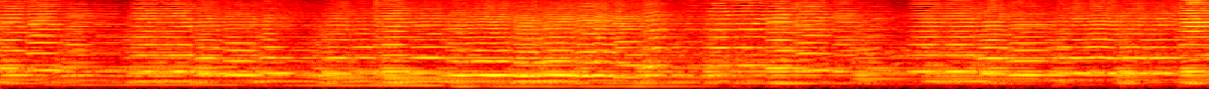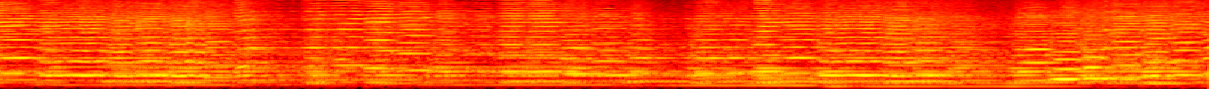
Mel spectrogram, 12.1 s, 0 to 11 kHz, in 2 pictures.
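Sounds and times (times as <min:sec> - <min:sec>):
amplified violin melody: 0:00.0 - 0:12.0.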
